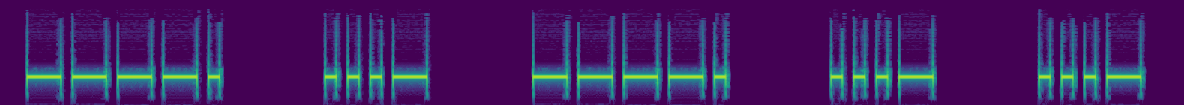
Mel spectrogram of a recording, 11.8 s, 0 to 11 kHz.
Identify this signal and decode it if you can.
Morse code, heard as a keyed tone, about 10 wpm, spaced as for 6 wpm, 800 Hz. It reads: 9V9VV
